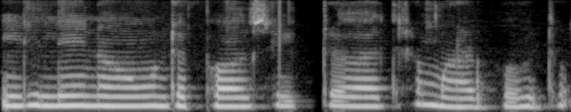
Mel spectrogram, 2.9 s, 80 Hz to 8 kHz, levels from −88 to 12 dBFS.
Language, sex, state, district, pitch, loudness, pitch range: Kannada, female, Karnataka, Dharwad, 245 Hz, -15 LUFS, 235-255 Hz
